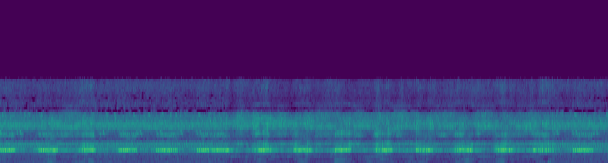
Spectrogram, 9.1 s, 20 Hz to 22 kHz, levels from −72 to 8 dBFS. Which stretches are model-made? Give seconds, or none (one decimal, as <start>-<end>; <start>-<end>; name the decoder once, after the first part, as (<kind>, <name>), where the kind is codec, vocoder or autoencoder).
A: 0.7-1.4 (codec, SNAC); 3.4-8.3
